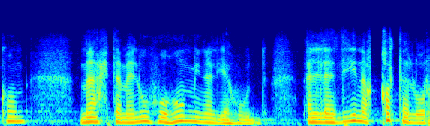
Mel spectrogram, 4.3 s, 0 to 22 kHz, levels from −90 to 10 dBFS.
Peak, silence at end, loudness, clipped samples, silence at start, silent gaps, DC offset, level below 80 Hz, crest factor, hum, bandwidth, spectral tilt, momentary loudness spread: 0 dBFS; 0 s; -20 LUFS; under 0.1%; 0.05 s; none; under 0.1%; -46 dBFS; 20 dB; none; 6.4 kHz; -9 dB/octave; 9 LU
